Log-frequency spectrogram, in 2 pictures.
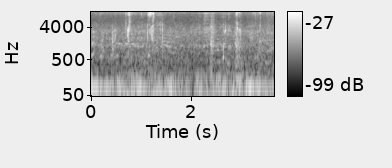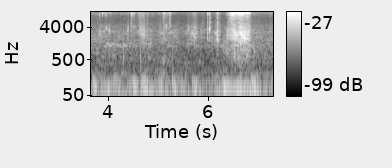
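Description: Faint mouth sounds of a person eating rice and chicken curry by hand: soft chewing and small wet clicks of lips and tongue, with a short breathy noise about six and a half seconds in as another handful goes into the mouth.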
